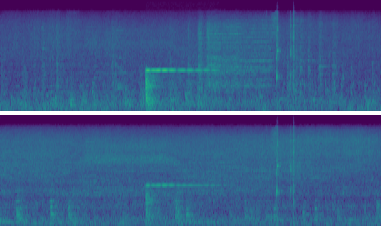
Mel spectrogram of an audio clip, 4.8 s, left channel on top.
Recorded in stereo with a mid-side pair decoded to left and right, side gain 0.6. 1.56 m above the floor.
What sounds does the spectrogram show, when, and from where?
1.8 s a piano: 50° left, 0.6 m
3.3 s a crack: straight ahead, 0.7 m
